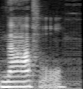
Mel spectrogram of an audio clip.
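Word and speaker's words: navel: Yeah, in Dutch you'd pronounce it navl.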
